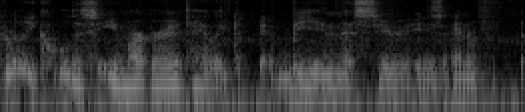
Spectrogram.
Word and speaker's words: Margarete: In Germany, under an alias, Lalo approaches Werner Ziegler's widow, Margarete, at a bar.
